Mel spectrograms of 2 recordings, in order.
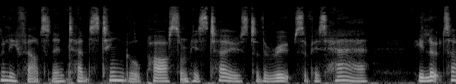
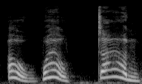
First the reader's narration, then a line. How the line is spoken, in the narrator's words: cried Zack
